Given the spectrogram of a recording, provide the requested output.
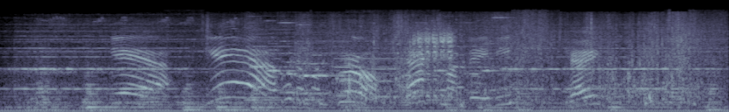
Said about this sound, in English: In the SeaWorld dolphin enclosure, dolphins perform somersaults. The dolphins skim through the water.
